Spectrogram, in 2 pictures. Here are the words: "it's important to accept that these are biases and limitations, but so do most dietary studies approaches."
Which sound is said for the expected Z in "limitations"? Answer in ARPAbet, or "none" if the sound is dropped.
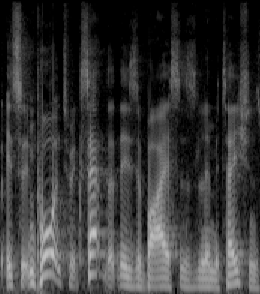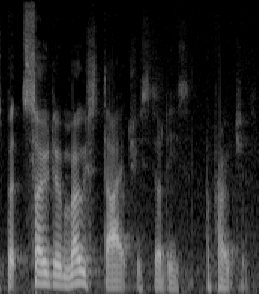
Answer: Z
